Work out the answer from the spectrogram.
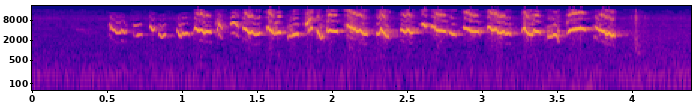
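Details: Kecial kuning, Lombok yellow white-eye, song used to provoke a rival and as a master for training: a rapid, continuous stream of high, looping, twittering notes lasting over three seconds.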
